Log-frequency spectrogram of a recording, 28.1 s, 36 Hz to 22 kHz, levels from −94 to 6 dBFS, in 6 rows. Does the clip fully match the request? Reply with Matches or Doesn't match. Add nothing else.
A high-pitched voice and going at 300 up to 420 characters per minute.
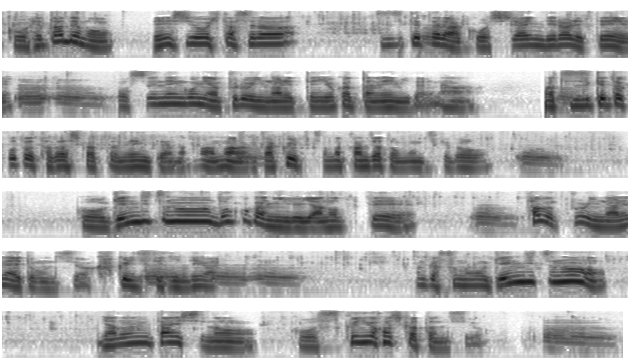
Doesn't match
